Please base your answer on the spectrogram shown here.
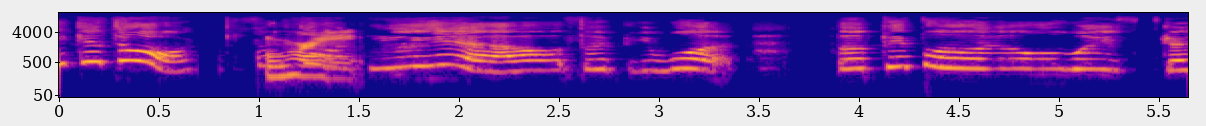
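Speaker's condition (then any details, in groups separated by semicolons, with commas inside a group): Cerebral palsy; from birth, wheelchair user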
